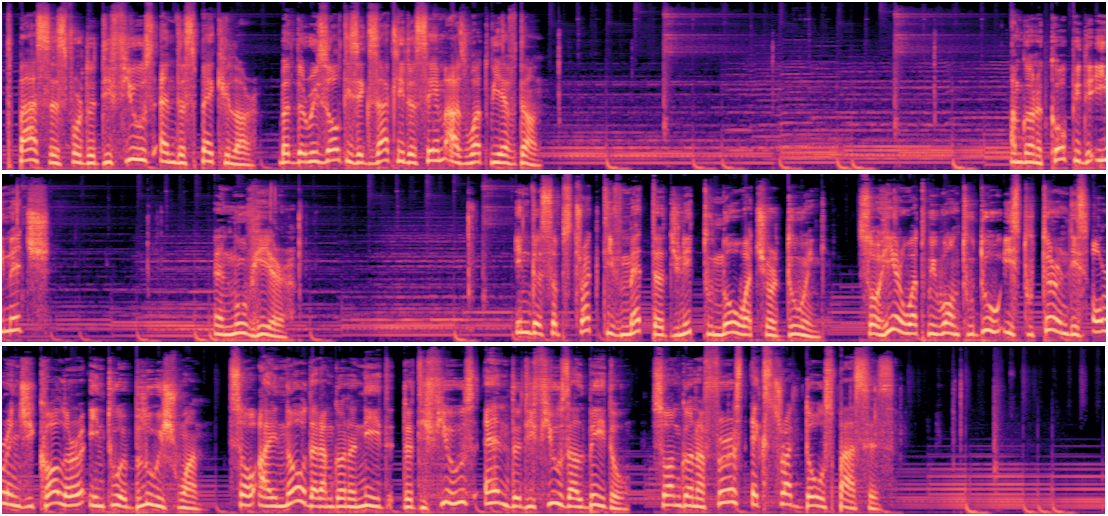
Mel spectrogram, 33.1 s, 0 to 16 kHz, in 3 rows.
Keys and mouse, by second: 0.7 click, 2.5 2, 2.8 middle click, 3.5 click, 4.1 2, 4.5 middle click, 5.2 click, 5.5 2, 6.0 middle click, 6.3 click, 7.7 2, 7.9 click, 8.1 middle click, 8.6 click, 9.3 2, 9.7 middle click, 9.9 click, 11.2 middle click, 11.7 click, 12.5 ctrl+c, 13.0 middle click, 13.9 click, 14.6 click, 15.7 2, 28.8 middle click, 29.0 click, 30.0 Tab, 30.2-31.5 typing, 31.6 Return, 32.6-33.1 drag.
